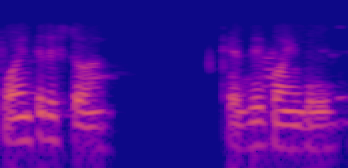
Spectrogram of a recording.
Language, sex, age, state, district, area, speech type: Odia, male, 45-60, Odisha, Koraput, urban, conversation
